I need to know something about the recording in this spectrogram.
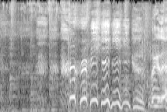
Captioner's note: giggling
